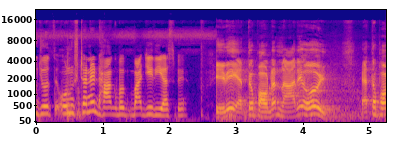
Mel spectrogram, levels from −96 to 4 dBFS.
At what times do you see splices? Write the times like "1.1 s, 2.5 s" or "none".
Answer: 2.7 s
